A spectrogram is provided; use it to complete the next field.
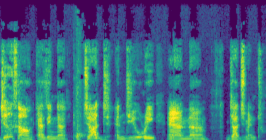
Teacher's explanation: So Ch and J are the affricates there in manner of articulation and palatal or post-alveolar again in the place of articulation.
